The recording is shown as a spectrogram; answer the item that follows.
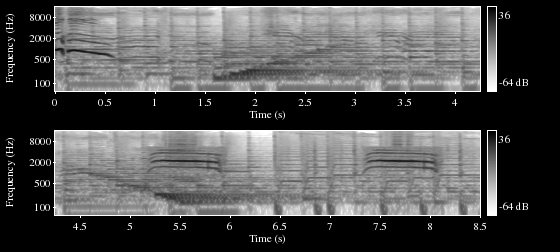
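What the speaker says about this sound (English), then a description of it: "Cat." A cat meows twice in a children's animal-sounds toy setting, each drawn-out meow rising clearly above bouncy background music with steady beats.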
